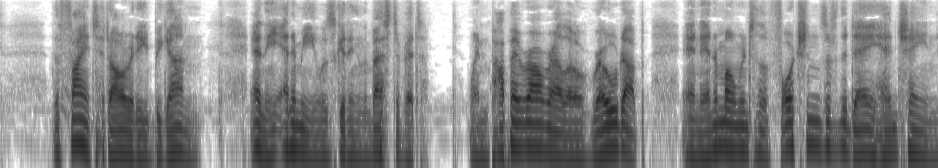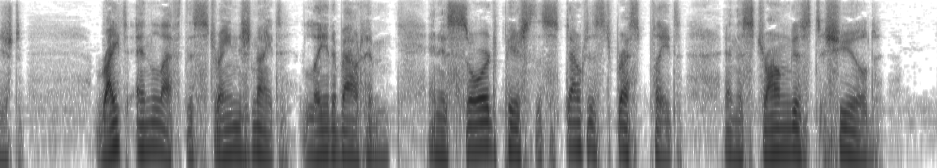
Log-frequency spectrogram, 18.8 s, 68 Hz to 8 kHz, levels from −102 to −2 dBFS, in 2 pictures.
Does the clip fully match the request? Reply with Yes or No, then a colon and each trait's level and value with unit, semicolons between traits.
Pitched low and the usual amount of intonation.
Yes: low, 100 Hz; average, 4.2 semitones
